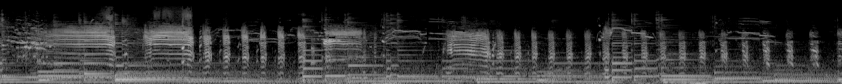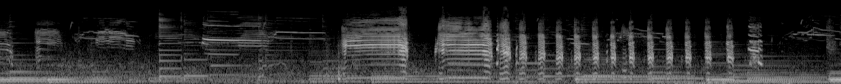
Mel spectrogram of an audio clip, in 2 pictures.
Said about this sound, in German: Das war die Steppenmöwe.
